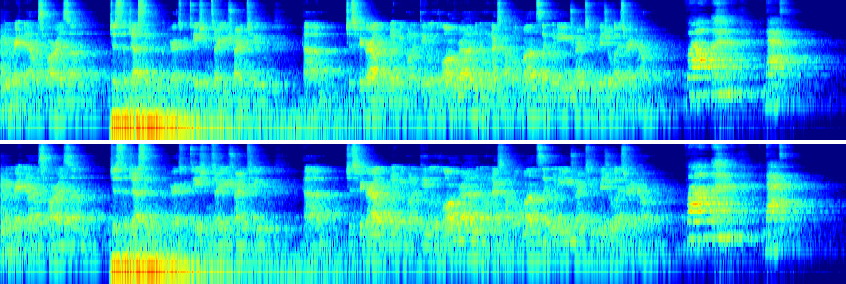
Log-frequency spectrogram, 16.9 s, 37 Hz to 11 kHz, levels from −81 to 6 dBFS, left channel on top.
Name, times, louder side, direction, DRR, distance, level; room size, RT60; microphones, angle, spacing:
voice 1, 0.0-1.7 2.1-5.6 6.0-6.5 6.9-12.9, left 1 dB, 30° left, -4 dB, 0.4 m, -32 dB
sound 1, 2.2-6.1 6.6-6.7, left 1 dB, 80° right, 1.4 m, -28 dB
voice 2, 13.6-15.6, equal, 35° right, -10 dB, 1.0 m, -28 dB
2.5 x 2.3 x 3.4 m, 2.5 s
head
